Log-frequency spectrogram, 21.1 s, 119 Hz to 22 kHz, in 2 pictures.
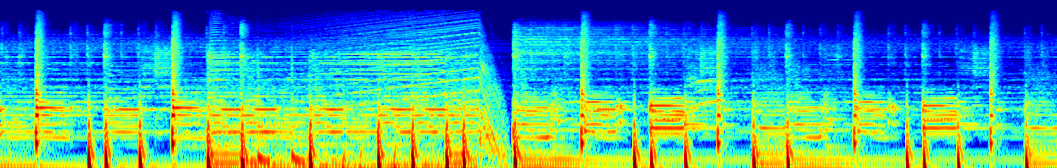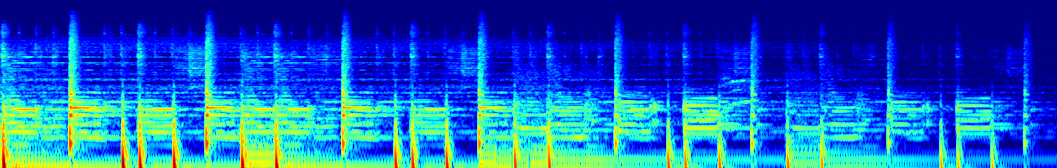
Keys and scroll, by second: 4.6 ctrl+z.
